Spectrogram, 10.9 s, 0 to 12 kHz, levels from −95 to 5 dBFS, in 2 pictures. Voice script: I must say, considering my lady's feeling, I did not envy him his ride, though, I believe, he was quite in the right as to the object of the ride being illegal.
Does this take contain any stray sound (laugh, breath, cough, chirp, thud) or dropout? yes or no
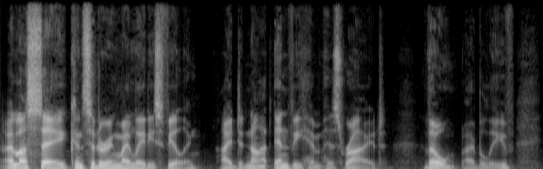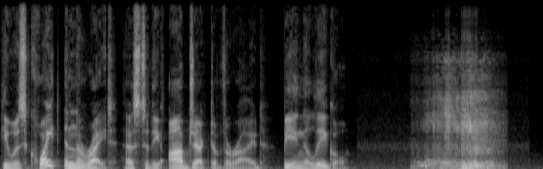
yes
